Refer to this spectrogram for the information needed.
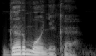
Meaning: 1. accordion (a small, portable, keyed wind instrument) 2. harmony
- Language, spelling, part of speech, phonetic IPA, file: Russian, гармоника, noun, [ɡɐrˈmonʲɪkə], Ru-гармоника.ogg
